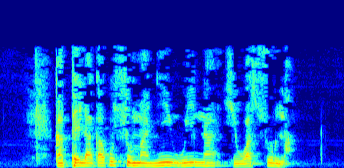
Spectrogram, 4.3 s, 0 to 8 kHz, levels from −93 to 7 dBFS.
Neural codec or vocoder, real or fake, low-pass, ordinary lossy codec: none; real; 7.2 kHz; MP3, 24 kbps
